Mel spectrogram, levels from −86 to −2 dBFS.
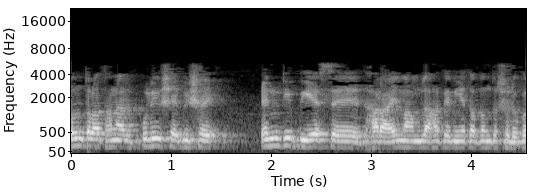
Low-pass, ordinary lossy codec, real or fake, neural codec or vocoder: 5.4 kHz; AAC, 48 kbps; real; none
